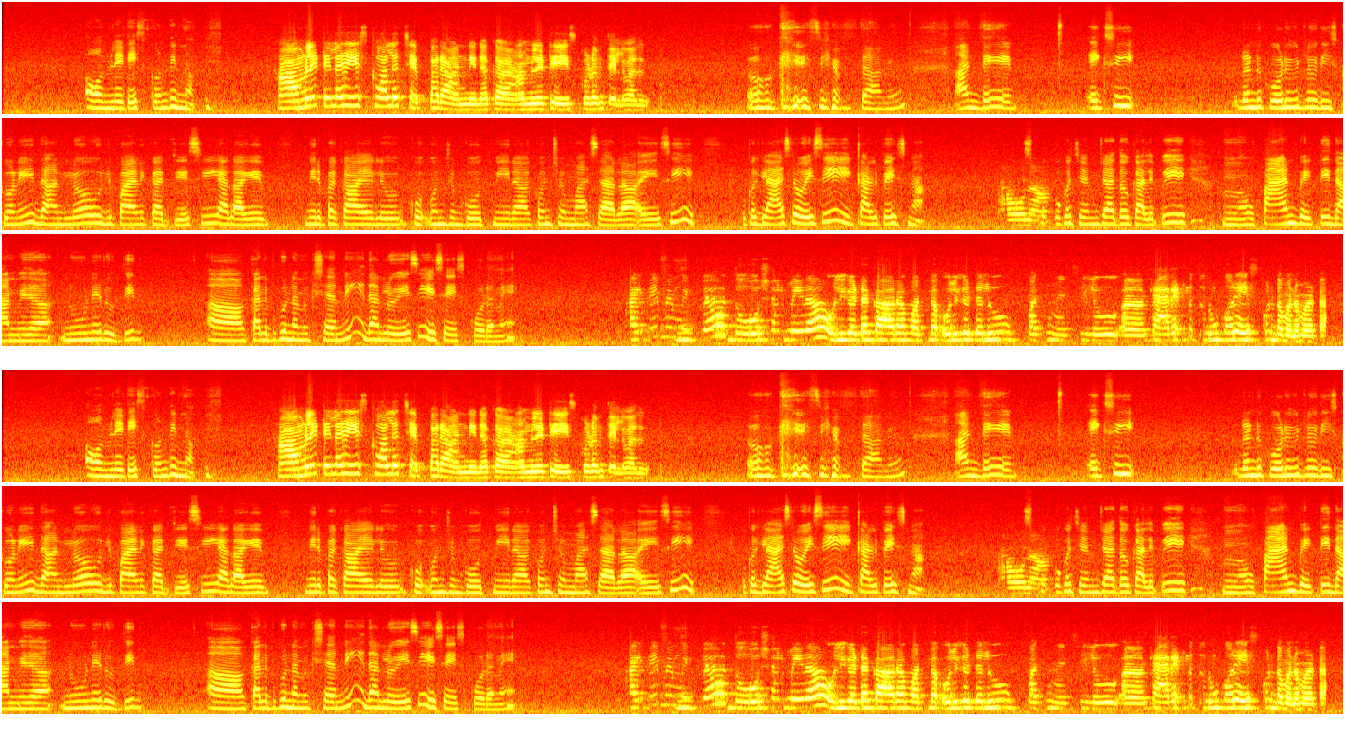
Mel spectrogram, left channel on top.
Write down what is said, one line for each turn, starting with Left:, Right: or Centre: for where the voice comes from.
Centre: ఆమ్లెట్ వేసుకొని తిన్నమ్
Right: ఆమ్లెట్ ఎలా ఎసుకోవాలో చెప్పరా అండి, నాకు ఆమ్లెట్ ఎసుకోవడం తెల్వదు.
Centre: ఓకే చెప్తాను. అంటే ఎగ్ చీ రెండు కోడిగుడ్లు తీసుకొని, దానిలో ఉల్లిపాయని కట్ చేసి, అలాగే మిరపకా కాయలు కొంచెం కొత్మీర, కొంచెం మసాలా ఏసీ ఒక గ్లాస్ లో ఏసీ కలిపేసిన,
Right: అవునా
Centre: స్పూ ఒక చెంచా తో కలిపి ఉ పాన్ పె దాని మీద నూనె రుద్ది ఆ కలుపుకున్న మిక్స్చర్ ని దాంట్లో ఏసీ, ఏసేసుకోవడమే.
Right: అయితే మేము
Centre: ఇం
Right: ఇట్లా దోసల్ మీద ఉల్లిగడ్డ కారం అట్ల, ఉల్లిగడ్డలు, పచ్చిమిర్చిలు, క్యారెట్లు తురుముకొని ఏసుకుంటాం. మన మాట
